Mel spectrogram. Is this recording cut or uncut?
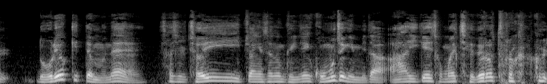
uncut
